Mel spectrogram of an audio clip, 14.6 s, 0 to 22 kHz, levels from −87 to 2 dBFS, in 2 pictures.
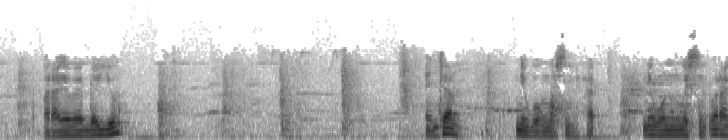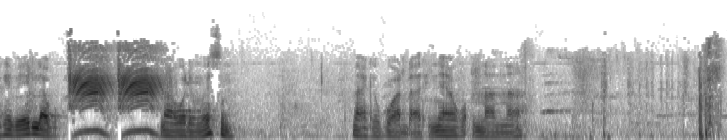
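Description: Speech clip, likely squeezed through heavy MP3 compression at a low bitrate throughout: nothing survives above 12.7 kHz, and sparse frequency lines flicker between frames, leaving a watery, swirly texture with metallic chirps on s sounds.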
